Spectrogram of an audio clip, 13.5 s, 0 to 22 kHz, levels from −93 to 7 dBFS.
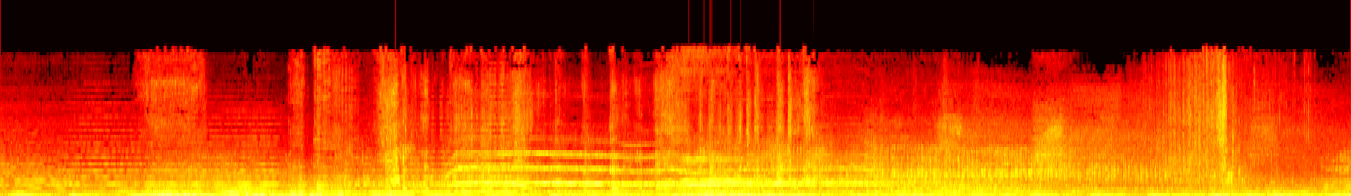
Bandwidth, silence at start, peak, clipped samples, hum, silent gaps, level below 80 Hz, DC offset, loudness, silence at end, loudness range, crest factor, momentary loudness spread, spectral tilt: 17 kHz; 0 s; 0 dBFS; under 0.1%; none; none; -24 dBFS; under 0.1%; -12 LUFS; 0 s; 4 LU; 12 dB; 7 LU; -4.5 dB/octave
